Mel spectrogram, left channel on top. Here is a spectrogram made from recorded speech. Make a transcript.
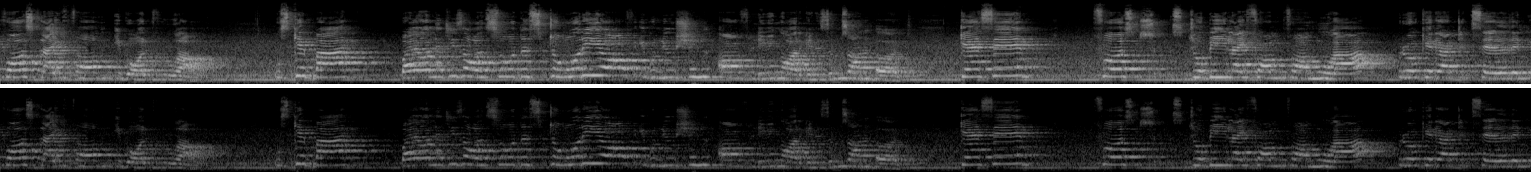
first life form evolve हुआ. उसके बाद biology is also the story of evolution of living organisms on earth. कैसे first जो भी लाइफ फॉर्म हुआ, prokaryotic cell, then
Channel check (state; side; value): quieter; right; 14.8 dB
